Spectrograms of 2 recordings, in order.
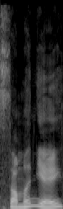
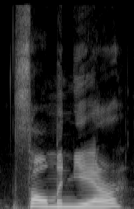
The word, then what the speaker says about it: sommelier: And just to name a few, he's a certified sommelier. Did I say it right, Brad? – Nope. – Did I? Sommelier. – There's no N in there. – Sommelier. – No, get rid of that N.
